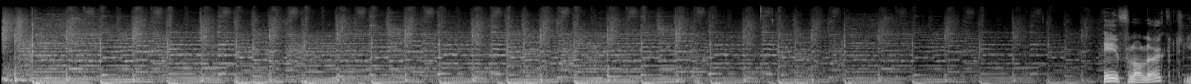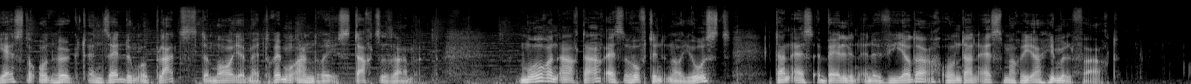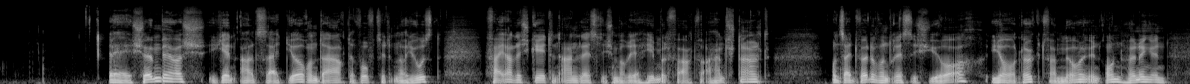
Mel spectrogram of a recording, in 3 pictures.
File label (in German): Eifeler Mundart; 35 Jahre Pilgerwanderung Mürringen-Schönberg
